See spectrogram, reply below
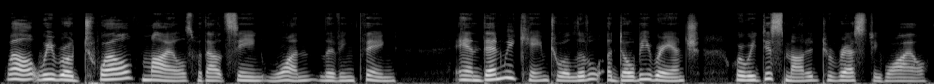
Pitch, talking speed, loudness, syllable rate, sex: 190 Hz, 165 wpm, -18 LUFS, 4.6 syllables/s, female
